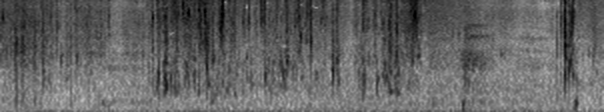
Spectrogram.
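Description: A shard of old pottery being swished and rinsed by hand in shallow river water: irregular splashing and trickling, with one sharper splash near the end.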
